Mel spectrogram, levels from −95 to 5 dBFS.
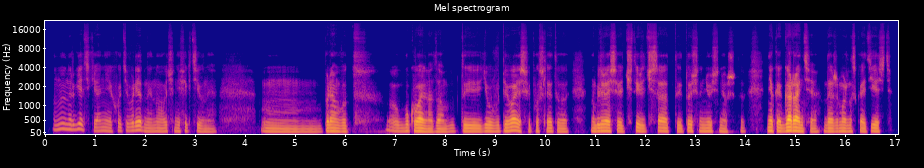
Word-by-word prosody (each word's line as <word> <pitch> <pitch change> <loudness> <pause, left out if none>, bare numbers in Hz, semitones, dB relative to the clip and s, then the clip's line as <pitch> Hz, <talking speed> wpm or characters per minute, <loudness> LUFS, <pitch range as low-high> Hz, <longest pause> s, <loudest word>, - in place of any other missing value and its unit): Ну, 175 +4 -8
энергетики- 170 -4 -7
они 120 -1 -7
хоть 120 +1 -12
и - - -7
вредные, 125 -5 -1
но 105 0 -6
очень 110 +1 -8
эффективные, 100 -3 -9 0.9
м, 95 -2 -6
прям 110 -2 +3
вот, 100 -2 -3 0.7
э, - - -14
буквально 110 -4 +2
там, 100 +1 -3
ты 110 - -2 0.3
его 110 +1 -1
выпиваешь, 115 +4 +1
и - - -3
после 110 +1 -3
этого 100 -2 -4 0.4
на 110 - -2
ближайшие 110 -2 +3
4 105 -1 -2
часа 110 0 0
ты 105 -1 -4
точно 110 +2 -3
не 110 0 -2
уснешь, 100 -4 -4
это 105 0 -12 0.4
некая 120 -1 +4
гарантия, 110 -4 +8
даже 105 -1 +1
можно 105 -1 0
сказать, 105 -1 -4
есть. 110 -2 -2
110 Hz, 125 wpm, -23 LUFS, 100-115 Hz, 0.9 s, гарантия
